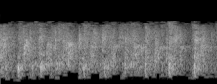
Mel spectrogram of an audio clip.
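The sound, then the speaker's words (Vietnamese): Audience applause at a Buddhist teaching question-and-answer session: a dense, steady wash of many hands clapping that holds at an even loudness from start to finish, with no talk. “Ông này nói thật thật thì chúng ta cho ông tràng pháo tay đi.”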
